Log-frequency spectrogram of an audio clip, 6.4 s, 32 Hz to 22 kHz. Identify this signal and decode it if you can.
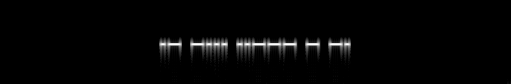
Morse code, heard as a keyed tone, about 25 wpm, 700 Hz. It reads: AB2TN
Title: USA Call Signs - 5 Characters - 25wpm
